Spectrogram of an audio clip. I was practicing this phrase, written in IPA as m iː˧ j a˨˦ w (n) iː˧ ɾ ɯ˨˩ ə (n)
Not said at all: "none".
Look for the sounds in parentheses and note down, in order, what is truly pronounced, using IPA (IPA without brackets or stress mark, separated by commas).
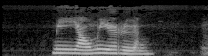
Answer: m, n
